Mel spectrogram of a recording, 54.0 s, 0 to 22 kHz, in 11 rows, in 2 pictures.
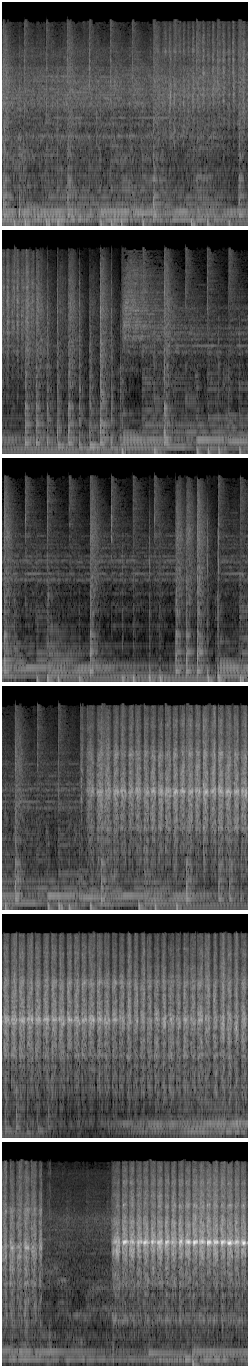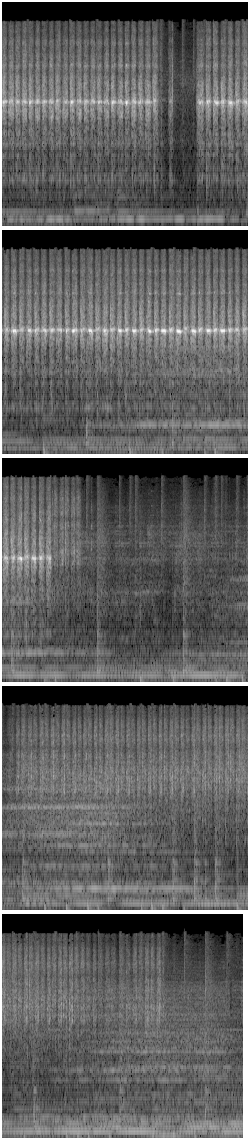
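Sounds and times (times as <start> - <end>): hand sanding wood: 3.1 - 5.6, 16.4 - 25.4, 26.8 - 40.9, 44.6 - 52.5.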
